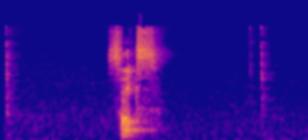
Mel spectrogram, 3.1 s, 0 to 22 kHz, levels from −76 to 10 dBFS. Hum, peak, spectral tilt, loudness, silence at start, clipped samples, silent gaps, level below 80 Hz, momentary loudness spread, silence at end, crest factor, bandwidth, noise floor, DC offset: none; 0 dBFS; -1 dB/octave; -11 LUFS; 0.05 s; under 0.1%; none; -56 dBFS; 24 LU; 0.45 s; 20 dB; 16 kHz; -60 dBFS; under 0.1%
